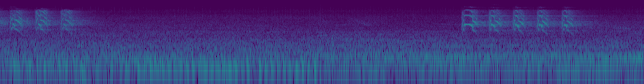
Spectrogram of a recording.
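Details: Parakeet calling: two bursts of harsh, rapid chirps, three notes at the start and five notes near the end, separated by a quiet gap with low rumbling background noise, possibly a distant vehicle.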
